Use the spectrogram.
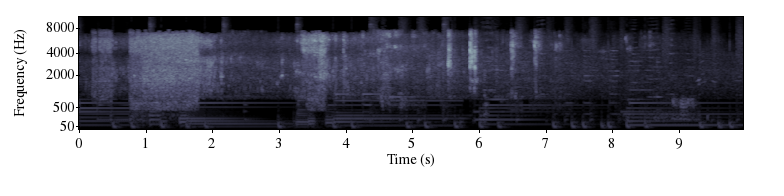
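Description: Morning car traffic passes by on a road outdoors in two broad, rushing swells early on, with a low rumbling hum underneath and scattered quieter noises and faint clicks afterward.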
